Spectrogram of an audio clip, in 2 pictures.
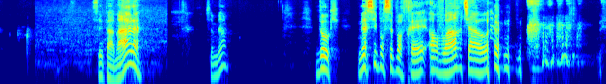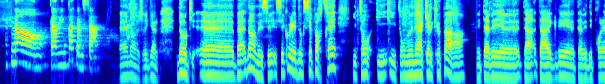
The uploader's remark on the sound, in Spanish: En Zoom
